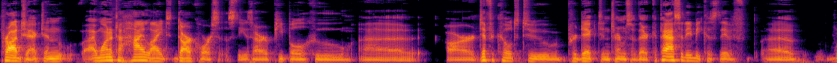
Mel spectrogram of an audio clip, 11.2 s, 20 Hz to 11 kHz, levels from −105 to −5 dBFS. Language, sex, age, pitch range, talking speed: English, male, 40-59, 80-100 Hz, 135 wpm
